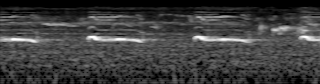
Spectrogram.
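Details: Drawn-out, slightly wavering downslurred notes from a great barbet in Asia, repeated roughly every second, with a brief higher bird chirp near the end.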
